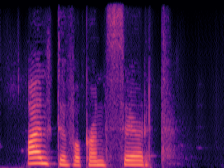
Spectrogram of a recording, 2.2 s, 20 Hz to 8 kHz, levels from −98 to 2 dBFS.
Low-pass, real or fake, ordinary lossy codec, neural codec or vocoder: none; fake; none; codec, 16 kHz, 0.5 kbps, X-Codec, HuBERT features, trained on balanced general audio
